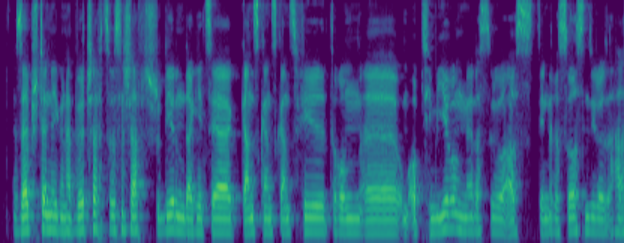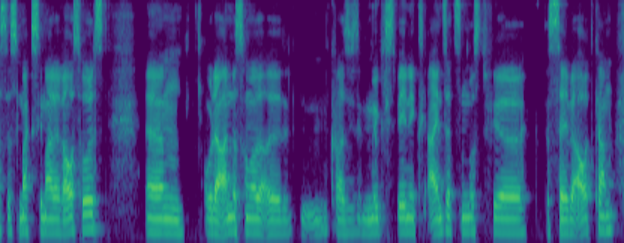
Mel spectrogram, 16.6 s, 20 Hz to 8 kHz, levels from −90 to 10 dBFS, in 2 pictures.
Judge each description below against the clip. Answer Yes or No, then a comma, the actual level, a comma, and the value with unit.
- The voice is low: Yes, low, 120 Hz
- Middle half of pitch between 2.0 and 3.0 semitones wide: No, narrow, 1.3 semitones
